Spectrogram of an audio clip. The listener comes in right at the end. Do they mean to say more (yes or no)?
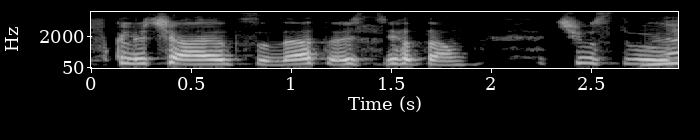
yes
